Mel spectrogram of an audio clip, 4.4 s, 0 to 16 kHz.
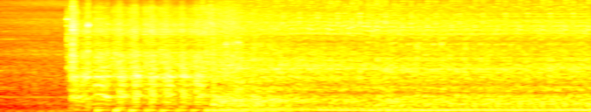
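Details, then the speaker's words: BMW 330d Coupe M57 diesel after repair of engine damage from a timing chain break, short crank catches within a second into steady even idle with no knocks or misses after months idle; normal start and idle. "elle a démarré nickel"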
